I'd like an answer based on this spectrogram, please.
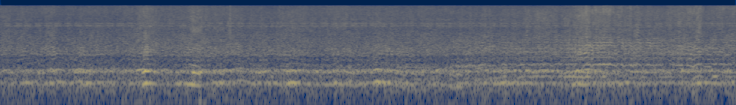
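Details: Natural buzzing of a bee swarm emerging from its hive: a steady, rich hum with rising and falling pitch as individual bees dart near, several close fly-bys around two and eight seconds.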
